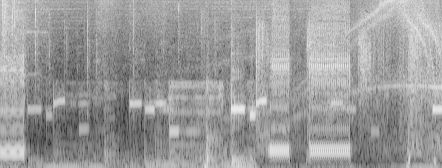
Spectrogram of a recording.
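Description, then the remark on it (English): A rapid run of telephone keypad tones as a phone number is dialed to reach someone within the BBC, short beeping pairs in quick succession, some slightly longer, clear with no voices. “Here we go. Dial the number.”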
